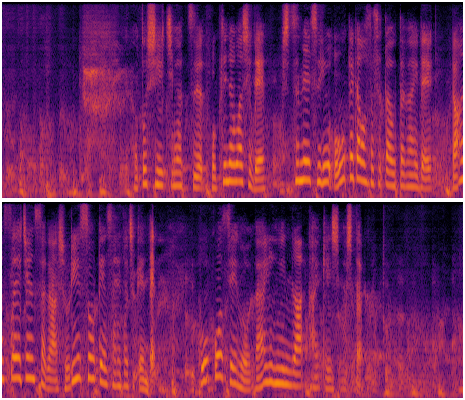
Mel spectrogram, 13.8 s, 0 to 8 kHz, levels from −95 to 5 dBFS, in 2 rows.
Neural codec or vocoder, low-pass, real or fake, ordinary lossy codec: codec, 16 kHz, 1 kbps, FreqCodec, larger model; none; fake; none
